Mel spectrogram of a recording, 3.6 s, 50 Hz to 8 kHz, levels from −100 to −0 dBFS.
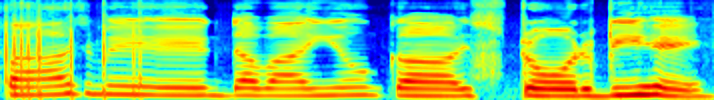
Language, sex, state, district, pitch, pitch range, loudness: Hindi, female, Madhya Pradesh, Bhopal, 215 Hz, 205-230 Hz, -15 LUFS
